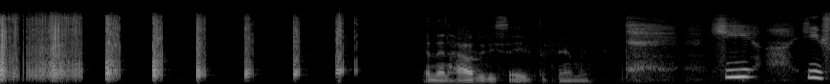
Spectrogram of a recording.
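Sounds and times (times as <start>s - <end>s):
child blowing a wet raspberry imitating a fart: 0.0s - 3.6s
speech: 4.3s - 6.0s, 7.2s - 8.2s.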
